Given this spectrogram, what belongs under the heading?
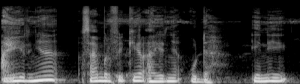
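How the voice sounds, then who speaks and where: Lively intonation lifts a man's dark, mellow, somewhat breathy tone at a fairly slow pace. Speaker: radio broadcaster and speaker; podcast guest. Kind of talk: casual chat. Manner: calm, not fiery. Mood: calm, reflective. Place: studio. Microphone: studio mic.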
